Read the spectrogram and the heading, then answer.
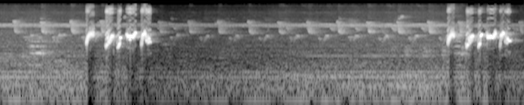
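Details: Decoy red-whiskered bulbul singing to lure wild rival birds: two quick phrases of sharp, bright, up-and-down whistled notes about five seconds apart, with a repeated faint chirping of another bird in the gap.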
